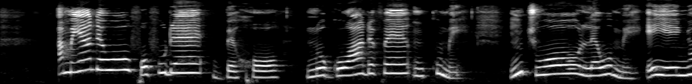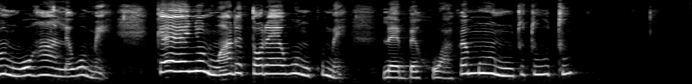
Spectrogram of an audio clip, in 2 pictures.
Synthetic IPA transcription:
a˨mɛ˨a˨ɖɛ˦wo˦ɸo˨ɸu˦ɖɛ˦bɛ˨xɔ˨ | no˨ɡo˨a˨ɖɛ˦ɸɛ˦ŋ̩˨ku˦mɛ̃˨ŋũ˦t͡ʃu˦wo˦lɛ˨wo˦mɛ̃˨e˦jɛ˦ɲɔ̃˦nũ˨wo˦ɦã˦lɛ˨wo˦mɛ̃˨kɛ˦ɲɔ̃˦nũ˨a˨ɖɛ˨t̪ɔ˦ɖɛ˦wo˦ŋ̩˨ku˦mɛ̃˨lɛ˨bɛ˨xɔ˨a˨ɸɛ˦mɔ̃˦nũ˨t̪u˦t̪u˦t̪u˦

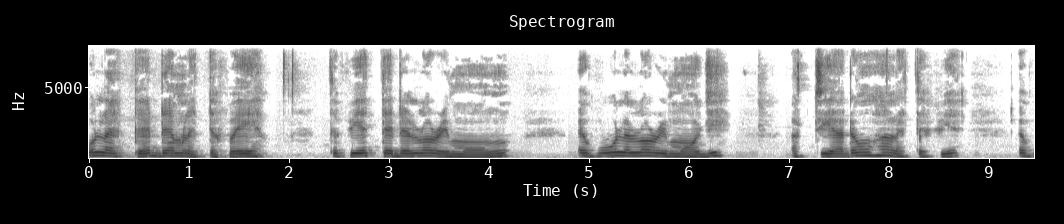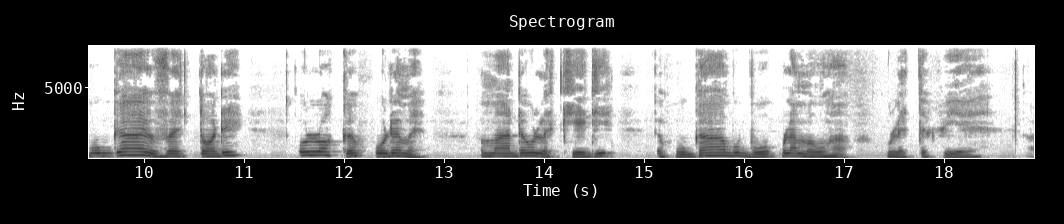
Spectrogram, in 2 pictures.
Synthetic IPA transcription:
wo˦lɛ˨kɛ˦ɖɛ˦mlɛ˨t̪ɛ˨ɸe˦jɛ˦ | t̪ɛ˨ɸi˨ɛ˦t̪ɛ˦ɖɛ˦lɔ˦ɾi˨mɔ̃˨ŋũ˦ | e˨βu˨wo˦lɛ˨lɔ˦ɾi˨mɔ̃˨d͡ʑi˦ | a˨t̪i˨a˨ɖe˦wo˦ɦã˦lɛ˨t̪ɛ˨ɸi˦ɛ˦ | e˨βu˨ɡã˦ɛ˨vɛ˨t̪ɔ̃˨ɖɛ˦ | wo˦lɔ˦kɛ˦ɸo˦ɖɛ˦mɛ̃˨ | a˦mã˨ɖe˦wo˦lɛ˨kʰi˨e˨d͡ʑi˦ | e˨ɸu˨ɡã˦bu˦bo˨wo˦k͡pla˦mɛ̃˨wo˦ɦã̰˦wo˦lɛ˨t̪ɛ˨ɸi˨ɛ˦

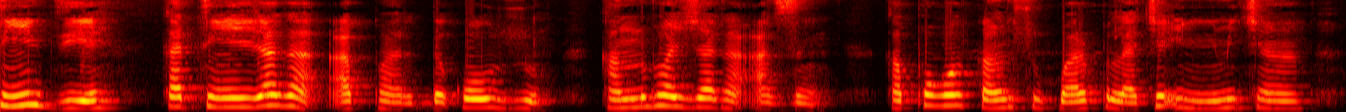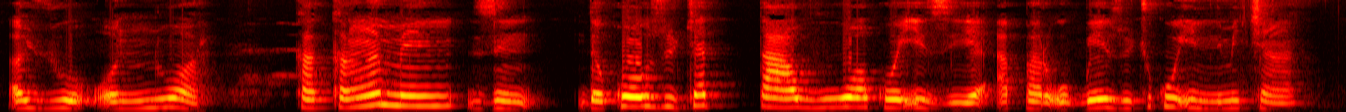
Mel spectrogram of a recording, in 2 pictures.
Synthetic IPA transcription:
ti˦dɪ˨ɛ˦ | ka˨tɪ˨ja˦ɡa˨a̰˨pa˨ɾɪ˨da˨kɔ˦zu˦ | ka˨nʊ˦ba˦ʒa˦ɡa̰˨ʔa̰˨zɪ˨ŋ | ka˨pɔ˦ɣɔ˦ka˨n̩˦su˨k͡pa˨ɾɨ˦pɨ˦la˨t͡ʃɛ˦ʔɪ˨˦ni˨mɪ˦t͡ʃaː˦ | a˨ju˨o˨o̰˨nʊ˦ɔ˨ɾ | ka˨ka˨ŋa˦mɪ˦nzɪ˨n | da˨ko˦zu˦t͡ʃɛ˦ | taː˦wuː˦wɔ˦ko˦ʔɪ˨zɪ˨ɛ˨ʔa̰˨pa˨ɾɨ˨ʔo˨ɡ͡beː˦zu˦t͡ʃu˦ku˦ɪ˨˦nːi˨mɪ˦t͡ʃaː˦

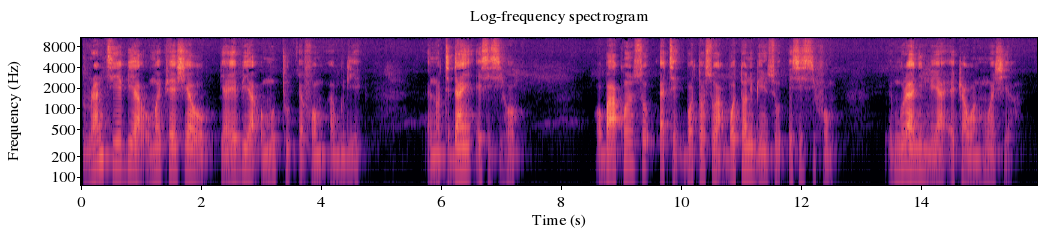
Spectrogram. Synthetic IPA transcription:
m̩˨mɪ̃˨ã˦n˦tʰɪ˨˦ɛ˦bi˦a˨ʔɔ̰˨mũ˦æ˦t͡ɕᶣɛ˦ɛ˦ɕɪ˦a˨wɔ˨b̥i˨a˨jɛ˦bi˦a̰˨ʔɔ˨mʊ̃˦tʰu˦ɛ˨fɔ̃˦ma̰˨ɡu˨dḭ˨e˨ | nʊ̃˨tʰɪ˨dã˦nɛ˦si˨si˨ɦɔ˦ | ɔ̰˨baː˨kʰʊ̃˦n̩˦sʊ˦ɛ˦tʰɪ˨bɔ˦tʰɔ˦sʊ˦a̰˨bɔ˦tʰɔ˦nʊ̃˦bi˦n̩˦sʊ˦ɛ˦si˨si˨fɔ̰̃˨m˨ | ŋ̩˦ɡu˦ɾa˦˨nĩ˦n̩˨nʊ̃˨a˦ʔɛ̰˦t͡ɕᶣa˨wɔ̃˨nʊ̃˨ɦʊ̃˦ɛ˦ɕɪ̰˨a̰˨

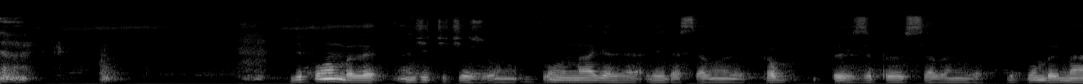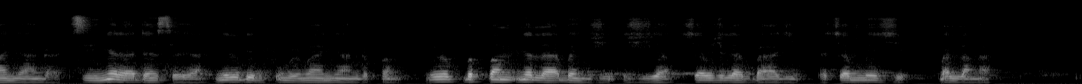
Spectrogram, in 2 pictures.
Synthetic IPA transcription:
bi˨pʊ˦ʔʊ˦m̩˦bɨ˨lɨ˦n̩˦ʒi˦t͡ʃi˨t͡ʃɛ˦zʊ˨ʔʊ˨ŋ˨bi˦pʊ˦ʔʊ˦m˨˦maː˦jɛ˦lːa˨li˦ɡa˨sa˦bɨ˦ŋlɨ˨ka˨pɨ˦lɨ˨zɨ˦pɨ˦lsa˨bɨ˦ŋlɨ˨ | bi˨pʊ˦m˦bɨ˨lɨ˦maː˦ɲa˦ŋɡa˨tiː˨ɲɛ˦la˨a˨dɨ˦nsa˨la˨nɨ˦ɾɨ˦bɛ˦bi˨pʊ˦ʔʊ˦mbɨ˨lɨ˦maː˦ɲa˦ŋɡɨ˨pa˦m | nɨ˦lɨ˦bɨ˦pa˦mɲɛ˦la˦bɨ˦n˨ʒi˦ʒi˦ja˦ʃɛ˦bʒi˦la˨baː˦d͡ʒi˦ka˨ʃɛ˦bm˦ɛ˦ʒi˦ | k͡pa˦la˨ŋa˨

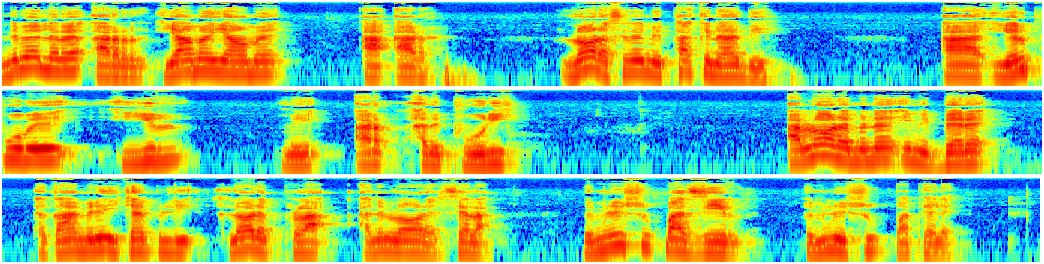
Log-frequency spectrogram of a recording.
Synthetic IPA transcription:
nɪ˦bɛ˦lɛ˦bɛ˦ʔa˨ɾɪ˨ja˦mɛ˦ja˦mɛ˦ | a˨ʔa˨ɾ | lɔː˦ɾɛ˨sɛ˦ɾɛ˦mɪ˨pa˦kɪ˦na˨˦be˨ | a˨jɛ˨ɾpu˦o˦be˦ | ji˦ɾ | mɪ˨ | a˨ɾa˨be˨pʰu˨o˨ɾi˦ | a˨lɔː˦ɾɛ˨mɪ˨nɛ˦ɪ˦nɪ˨bɛ˦ɾɛ˦ | a˨kã˨˦mɪ˨ne˦i˨t͡ʃã˦pi˦li˦˨lɔː˦ɾɛ˨pʊ˨la˦a˨nɪ˦lɔː˦ɾɛ˨sɛ˦la˨ | b̥ɛ˨mi˦ne˦su˦k͡pa˦zɪː˨˦˨ɾ | b̥ɛ˨mi˦nɛ˦su˦k͡pa˨pɛ˨lɛ˨

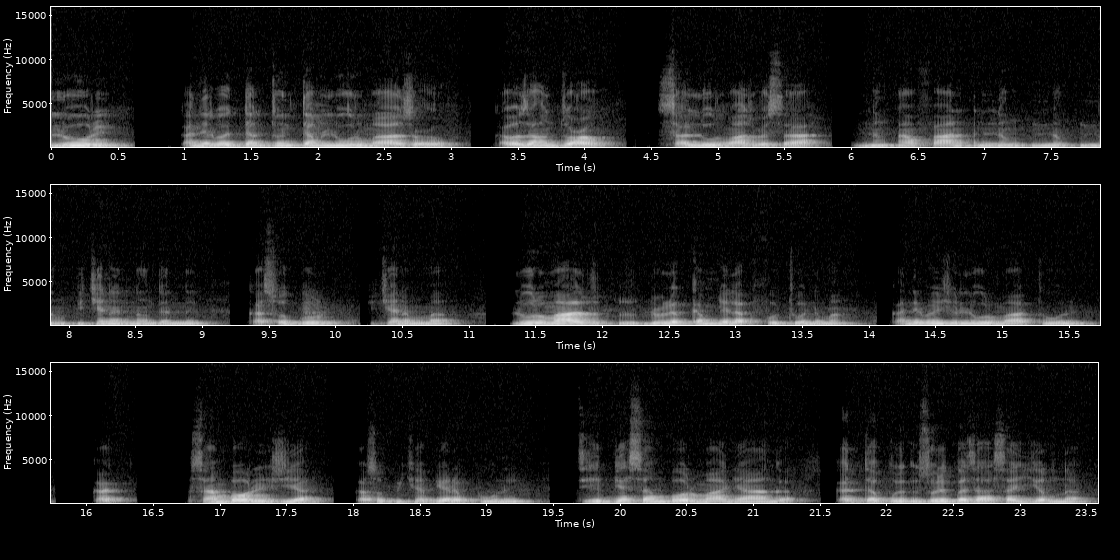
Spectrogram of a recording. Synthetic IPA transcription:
lu˦ɾɨ˨ | ka˨nɨ˦ɾɨ˦ba˦˨dʊ˦nta˦mlu˦ɾɨ˨maː˦zʊ̰˨ʔʊ̰˨ | ka˨bɛ˨za˦ŋdʊ˦ʔʊ˨ | sa˦lu˦ɾɨ˨maː˦zʊ˦ʔʊ˨sa̰ː˦˨˦ | nɨ˦ŋa˨nfa˦˨˦ɨ˦ŋ˦ɨ˦n̩˦nɨ˨ŋpi˦t͡ʃɛ˦nɨ˨n̩˦nɨ˦˨ŋdɨ˨nːɨ˨ | ka˨so˦bo˦pi˦t͡ʃɛ˨nɨ˨mːa̰˨ | lu˦ɾɨ˨maː˦dʊ˦ʔʊ˦la˦ka˦mɲɛ˦la˨fo˨to˦nɨ˦ma˨ | ka˨nɨ˦ɾɨ˦ba˦ʒɛ˦lʊ˦ɡɾɨ˨maː˦toː˦nɨ˨ | ka˨ | sa˦n˦bɔ˦ɾɨ˨ʒi˦ja˨ | ka˨so˦pi˦t͡ʃɛ˨bi˦ɛ˦la˨puː˦nɨ˦ | tɪ˨hɪ˨bi˦ɛ˦sa˦nbɔ˦ʊ˦ɾɨ˨maː˦ɲaː˦ŋɡa̰˨ | ka˨da˨bzo˦lɨ˦ba˦zaː˦˨sa˦jɪ˦ɾɨ˨na˨

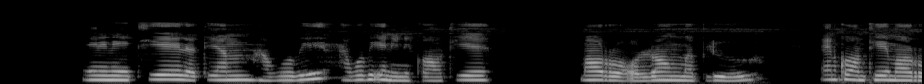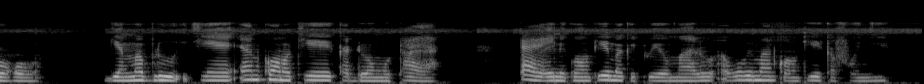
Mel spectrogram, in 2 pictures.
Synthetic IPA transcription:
e˨ni˨ni˨tʰje˦la˨tɪ˦na˨wo˦bi˦a˨wo˦bi˦ʔe˨ni˨ni˨kɔ˨nɔ˨tʰje˦ | ma˦ɔ˦ɾwʊ˨kɔ̰˨lo˦ŋmɐ˦bluː˦ | ɛ˦nkɔ˦nɔ˨tje˦ma˦ɔ˦ɾɔ˨kɔ˨ | ɡɪ˨nmɐ˦bluː˦ḭ˨t͡ʃɪ˦ŋe˦ʔɛ˦nkɔ˦nɔ˨tje˦ka˨do˨ŋo˨ta˦ja˨ | ta˦ja˨e˨ni˨kɔ˨nɔ˨tje˦mɐ˦ki˨twe˨o˨ma˨lo˦ʔa̰˨wo˦bi˦ma˦nkɔ˨nɔ˨tje˦ka˨fwo˨ɲe˦

